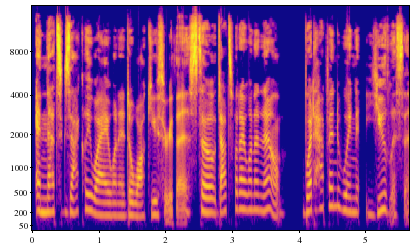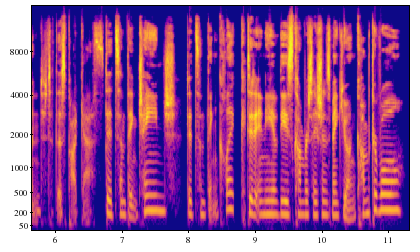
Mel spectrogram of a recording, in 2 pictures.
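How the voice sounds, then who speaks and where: A woman hosting a podcast and speaking in an earnest, reflective way. She slows down to stress key lines. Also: mid-range voice, darkish tone, no echo, clean studio sound. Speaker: podcast host.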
